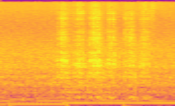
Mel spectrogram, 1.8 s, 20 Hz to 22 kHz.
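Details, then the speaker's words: Faceting a Madeira citrine round at a 90° angle to cut the girdle on a 340-grit topper lap turning counterclockwise with water drip; steady motor hum, then a gritty rasping grind swells as the stone touches the lap, which is normal. "and when you hear the grinding you know you're touching the mast the mat the stone is touching the lap"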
